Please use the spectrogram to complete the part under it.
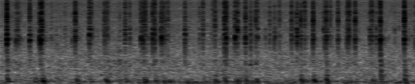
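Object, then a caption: Thin leather sheet on a flat surface. Long red acrylic nails on both hands, fingers wearing rings, tap rapidly and scratch across a large, crumpled, wrinkled black leather (possibly faux) sheet laid flat on a surface; the sheet is thin, soft and not hollow. The result is a quiet, dense patter of short, dry clicks with a soft low thud under each one and bright ticks on top, plus faint scratching between the taps.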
